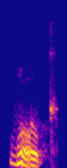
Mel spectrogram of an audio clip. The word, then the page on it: woke: Indian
